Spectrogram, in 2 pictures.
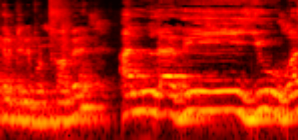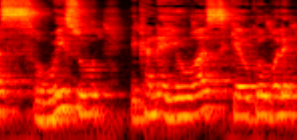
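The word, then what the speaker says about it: يُوَسْوِسُ: টানে পড়তে হবে আল্লা ইউসু এখানে ইউস কেউ কেউ বলে ইসু কেউ কেউ বলে ভিসু এটা আমরা খেয়াল রাখব ওটা উচ্চারণ করতে হবে ঠোট গোল করে ও সেই হিসেবে আমরা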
